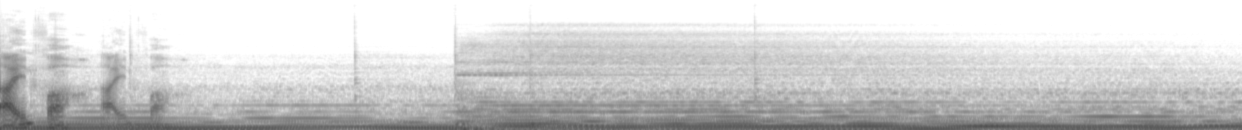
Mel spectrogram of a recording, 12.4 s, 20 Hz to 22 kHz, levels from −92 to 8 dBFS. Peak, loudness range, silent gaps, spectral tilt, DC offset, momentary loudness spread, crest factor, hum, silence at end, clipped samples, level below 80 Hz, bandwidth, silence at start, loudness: -8 dBFS; 2 LU; none; -9 dB/octave; under 0.1%; 4 LU; 20 dB; none; 0 s; under 0.1%; -36 dBFS; 8 kHz; 0 s; -30 LUFS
